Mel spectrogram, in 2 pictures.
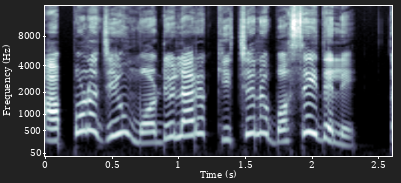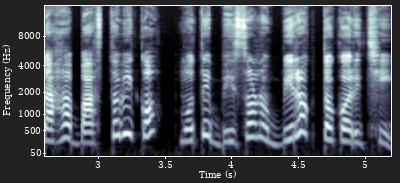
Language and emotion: Odia, angry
